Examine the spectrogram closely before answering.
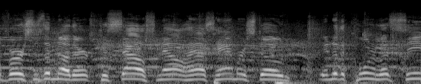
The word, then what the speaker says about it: Hammerstone: Hammerstone.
